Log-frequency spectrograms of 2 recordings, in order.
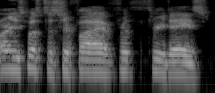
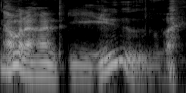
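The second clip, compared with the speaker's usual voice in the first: put-on seductive, playful voice; 2 semitones lower than usual. Acting out the story's hunter as imagined: put-on seductive, playful voice. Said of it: "so seductive and kinda playful".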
